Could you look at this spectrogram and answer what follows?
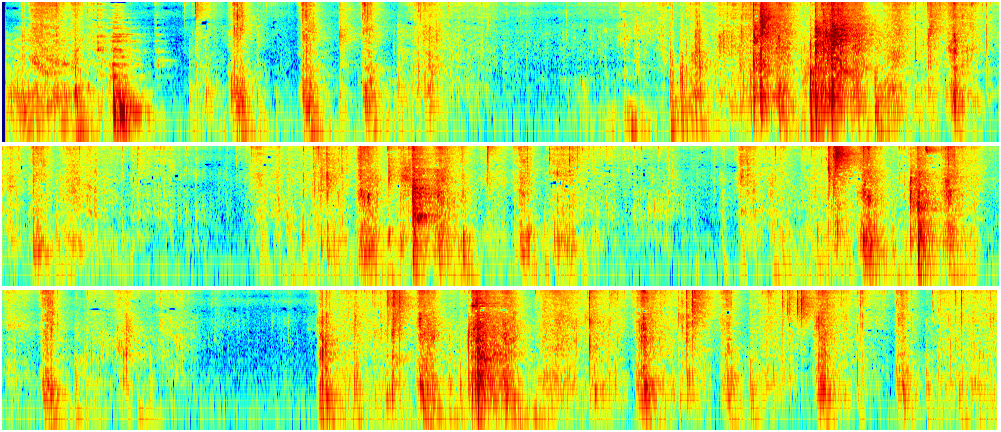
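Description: Hands kneading, squeezing and pressing a large mass of clay-mixed slime, making sticky squelches and irregular runs of small crackling clicks that come in repeated swells.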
